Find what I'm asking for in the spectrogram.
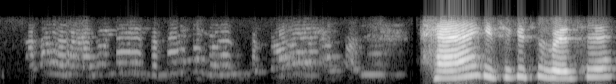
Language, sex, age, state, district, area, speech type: Bengali, female, 18-30, West Bengal, Uttar Dinajpur, urban, conversation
